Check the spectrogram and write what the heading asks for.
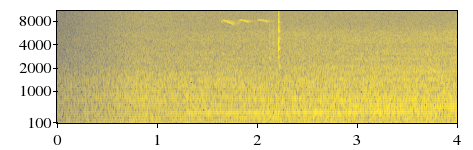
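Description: The 1979 Jeep CJ-7's starter motor turning the engine over with the ignition held in the start position. It is a steady rumbling run that swells over the first second, with a faint whine from about a second in, and there is one short click about two seconds in.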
